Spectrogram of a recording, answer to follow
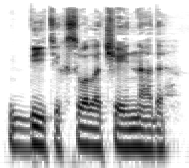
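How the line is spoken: Angry speech. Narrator (Russian): Илюшин, зло вращая глазами, сказал

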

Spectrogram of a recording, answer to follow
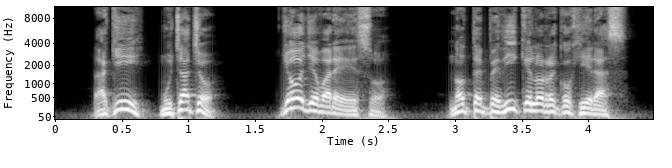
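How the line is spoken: Shouting. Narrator (Spanish): gritó, volviéndose bruscamente

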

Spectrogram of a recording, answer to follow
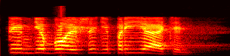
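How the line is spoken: Offended reply. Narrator (Russian): обиженно ответила трубка

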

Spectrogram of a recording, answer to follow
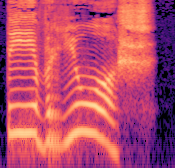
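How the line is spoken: Hissing. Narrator (Russian): зашипела Дайна

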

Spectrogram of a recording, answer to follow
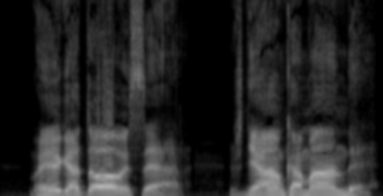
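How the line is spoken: Shouted. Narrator (Russian): крикнул он командиру батареи, майору

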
